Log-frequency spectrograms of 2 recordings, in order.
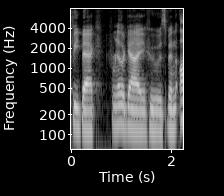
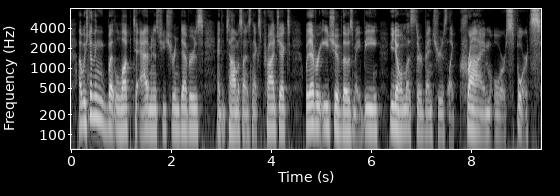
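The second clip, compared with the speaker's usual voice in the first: ordinary talk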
